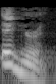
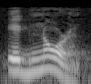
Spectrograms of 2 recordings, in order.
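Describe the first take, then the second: First: It is said with the usual, common pronunciation. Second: Its first part sounds like the word 'ignore'. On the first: Someone lacks knowledge. "We generally say ignorant" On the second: Someone does not want knowledge. "it's also pronounced ignorant"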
